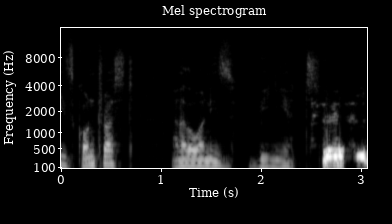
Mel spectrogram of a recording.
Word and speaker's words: vignette: Let me tell you how you pronounce it. You pronounce it as vignette.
